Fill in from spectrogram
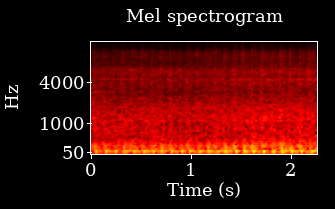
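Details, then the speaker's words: Just-bought 2,500-mile ATV idling after a slow cold warm-up: an even low putter at about seven pulses a second with no misses or knocks; runs perfect, though the owner says the idle is too low. "But she does idle really good and runs now perfect, which is awesome."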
